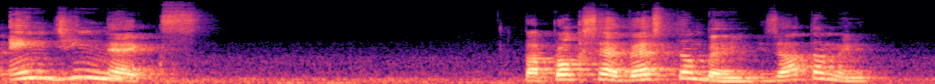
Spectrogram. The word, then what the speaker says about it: Nginx: Se pronuncia Nginx.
